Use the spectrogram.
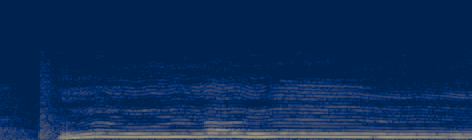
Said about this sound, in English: That night, when the bright moon rose in the east, Coyote saw his handiwork and began to howl.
